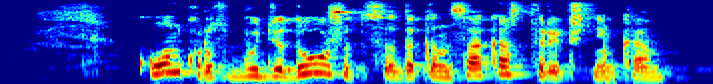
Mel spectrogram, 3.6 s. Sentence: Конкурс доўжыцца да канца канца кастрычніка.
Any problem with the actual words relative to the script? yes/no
yes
